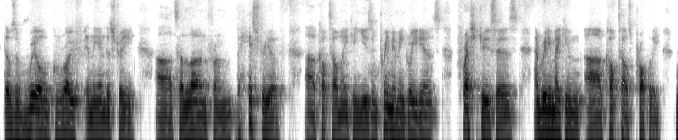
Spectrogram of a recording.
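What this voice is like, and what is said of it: London English accent. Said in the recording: “my accent. I'm not from around these parts. I started off in sunny London”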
